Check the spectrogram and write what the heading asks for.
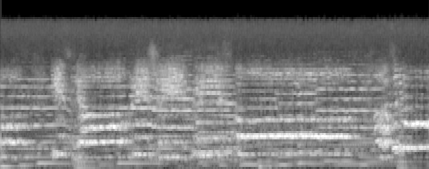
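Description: Children's choir singing a Christmas song in unison, with a violin playing among the voices over steady held low accompaniment notes.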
